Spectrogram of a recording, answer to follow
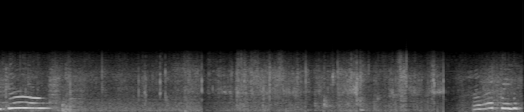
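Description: Bengal kitten giving one short rising-and-falling mew at the start, then scuffling and rustling sounds as she plays.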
